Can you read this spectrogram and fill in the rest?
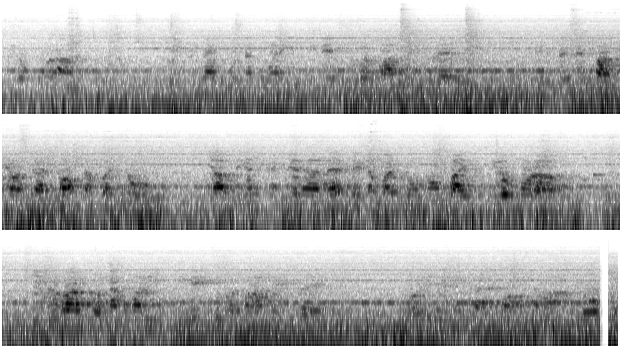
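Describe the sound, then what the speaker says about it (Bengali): The Puri–Shalimar Garib Rath Express rumbles steadily along the rails, a constant loud drone with people talking over it. "সূর্যোদয়ের সাথে সাথে এক ঘন্টা দেরিতেই আমাদের ট্রেন ছুটে চলেছে নিজের গন্তব্যের দিকে"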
